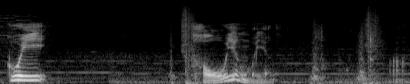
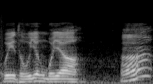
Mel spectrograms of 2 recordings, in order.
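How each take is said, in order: First: There is a clear break after 龟. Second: It runs on without a break after 龟.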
